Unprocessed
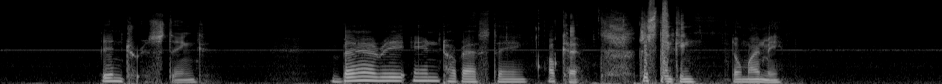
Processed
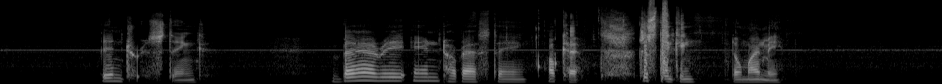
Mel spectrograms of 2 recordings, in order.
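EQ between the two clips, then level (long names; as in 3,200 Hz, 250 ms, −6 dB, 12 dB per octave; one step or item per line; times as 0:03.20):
high-pass filter 700 Hz 12 dB per octave
+3.0 dB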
